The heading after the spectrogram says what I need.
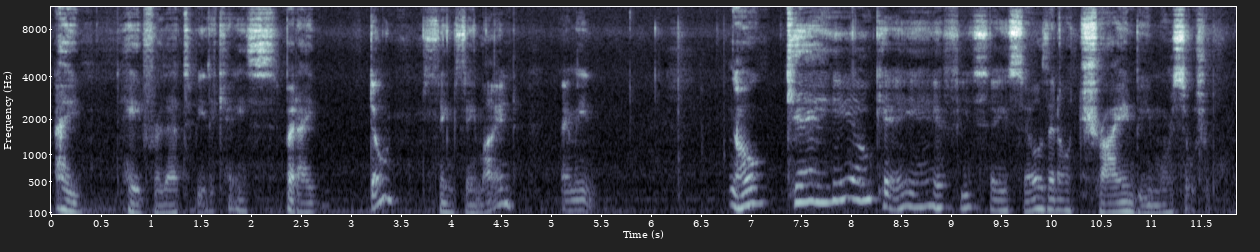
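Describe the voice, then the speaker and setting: A man's voice: mid-range voice, very animated, takes it slowly, a little mellow, a little hiss or hum. A man playing a teasing, easygoing older brother. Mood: casual. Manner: chatty, teasing, laughs often. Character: easygoing young man, older brother running a hobby shop. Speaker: audio roleplay performer. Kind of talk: one-sided audio roleplay to the listener.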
